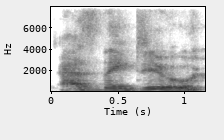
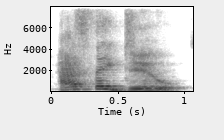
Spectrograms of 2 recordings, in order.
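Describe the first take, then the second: First: Very slow, stretched words; drawn out slowly. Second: Said in the usual way. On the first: Shown as a demonstration. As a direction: stretch each word out knowingly.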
